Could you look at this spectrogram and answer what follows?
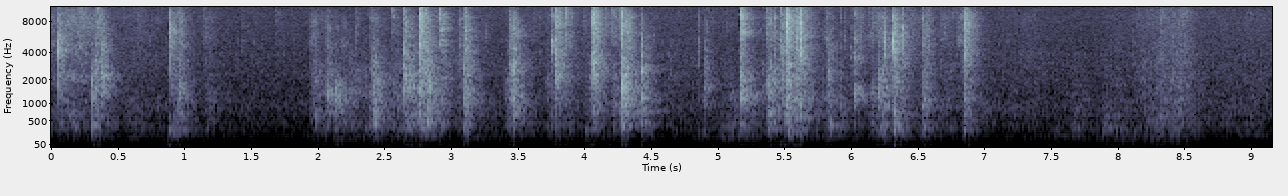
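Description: Empty Felix foil cat-food pouches crinkling and crackling in quick irregular bursts as cats paw and nose at them, thickest in the middle of the stretch.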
